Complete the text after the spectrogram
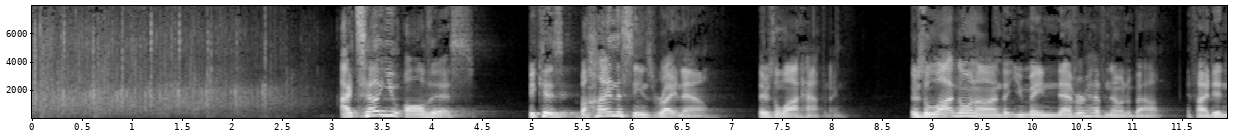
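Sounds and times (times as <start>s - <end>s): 
audience applause: 0.0s - 3.0s
speech: 3.1s - 4.4s, 5.0s - 8.2s, 8.8s - 11.9s.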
